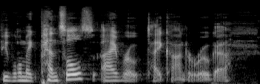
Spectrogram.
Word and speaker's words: Ticonderoga: So you're saying Ticonderoga? – Yes, sir. – You said it right the first time. – Ticonderoga? – Yeah. – Oh, that's exactly how you say that.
